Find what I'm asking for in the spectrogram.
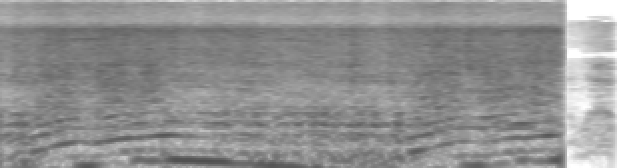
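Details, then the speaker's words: Daewoo Matiz before muffler welding repair: loud, raspy blat rising and falling with revs, much louder than a sealed system; holed, leaking muffler. "Bitta zavod qilib ko'rsak, eshitinglar-da sizlar ovozini, purillaganini."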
